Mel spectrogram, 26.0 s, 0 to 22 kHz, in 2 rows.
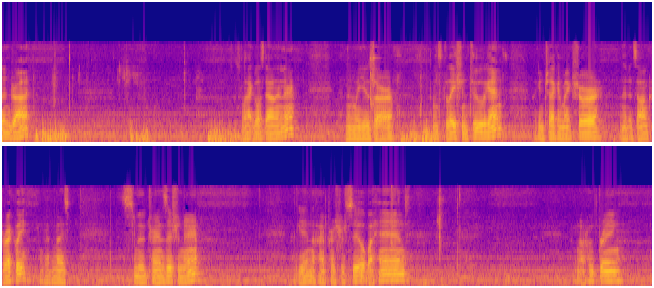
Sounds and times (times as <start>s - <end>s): Speech: 0.0s - 0.6s, 4.7s - 5.9s, 6.8s - 7.9s, 8.6s - 14.4s, 15.4s - 17.0s, 18.8s - 21.2s, 24.4s - 25.5s.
